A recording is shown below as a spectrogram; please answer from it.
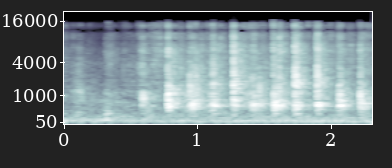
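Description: A pair of dice rattling as they are shaken in cupped hands: a quick, irregular run of small hard clicks that starts a little under a second in.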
